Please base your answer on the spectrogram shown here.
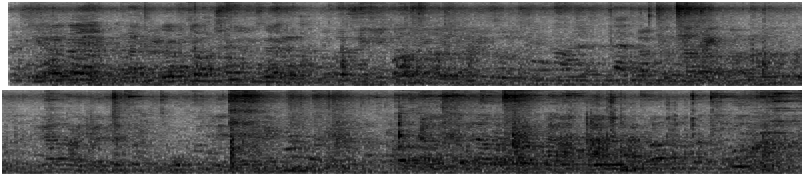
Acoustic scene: restaurant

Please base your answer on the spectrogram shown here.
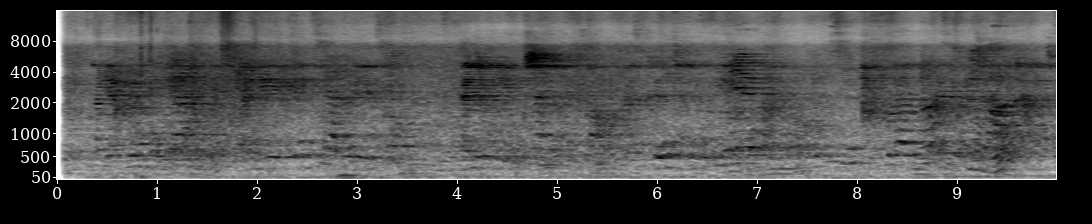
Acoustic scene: crowded indoor space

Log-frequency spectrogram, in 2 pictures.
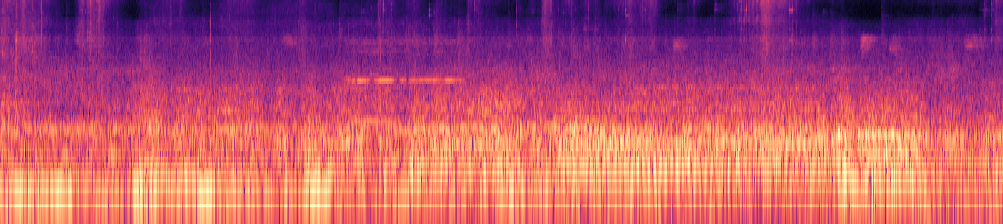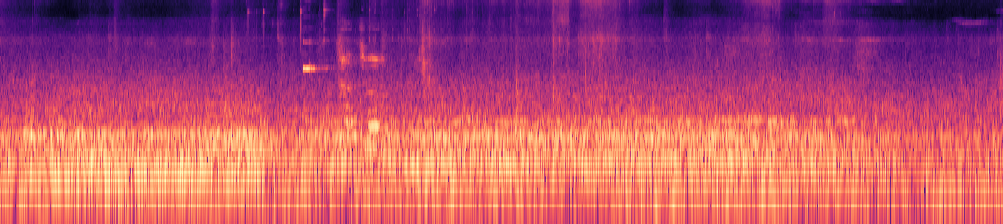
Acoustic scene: bus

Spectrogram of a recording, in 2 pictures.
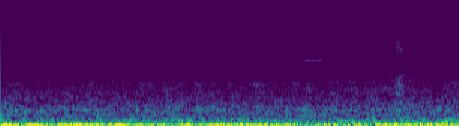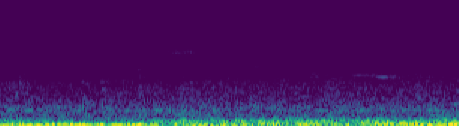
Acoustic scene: bus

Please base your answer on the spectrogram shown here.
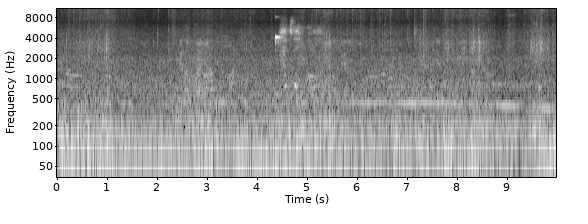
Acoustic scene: bus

